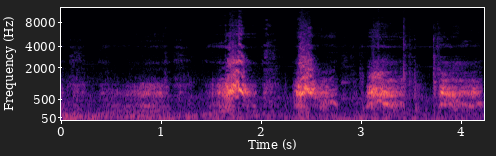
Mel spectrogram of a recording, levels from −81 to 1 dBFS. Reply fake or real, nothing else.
fake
